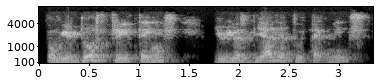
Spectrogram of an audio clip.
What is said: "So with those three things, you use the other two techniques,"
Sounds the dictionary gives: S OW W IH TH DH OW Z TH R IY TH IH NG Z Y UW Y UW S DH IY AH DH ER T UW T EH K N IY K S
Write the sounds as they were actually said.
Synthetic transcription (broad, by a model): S OW W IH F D OW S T R IY T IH NG S Y UW Y UW S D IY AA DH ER T UW T EH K N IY K S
